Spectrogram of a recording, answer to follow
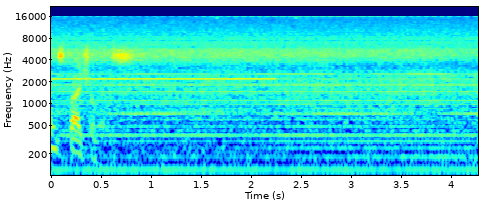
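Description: Steady mains hum on the broadcast audio during dead air: an even buzz of stacked tones, with a faint thin high tone over it that stops about two seconds in.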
